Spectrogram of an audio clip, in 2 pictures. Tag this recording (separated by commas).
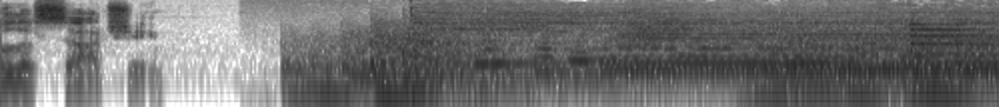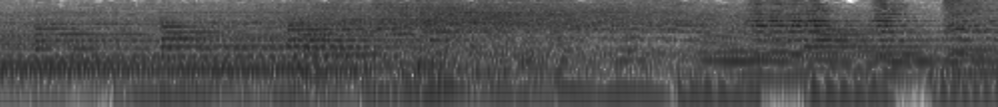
Timpani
